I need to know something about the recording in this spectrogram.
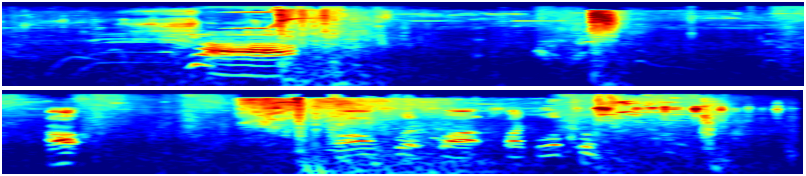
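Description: Cartoonish punches land with heavy thuds.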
